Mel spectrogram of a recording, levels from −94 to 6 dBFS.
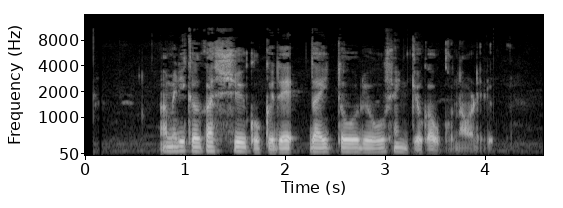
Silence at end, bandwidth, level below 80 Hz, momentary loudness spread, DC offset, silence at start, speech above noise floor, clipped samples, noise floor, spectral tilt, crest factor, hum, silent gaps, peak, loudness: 0.5 s; 11 kHz; -58 dBFS; 14 LU; under 0.1%; 0.75 s; 34 dB; under 0.1%; -57 dBFS; -5 dB/octave; 18 dB; none; none; -6 dBFS; -23 LUFS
